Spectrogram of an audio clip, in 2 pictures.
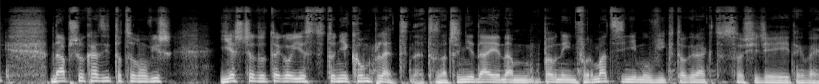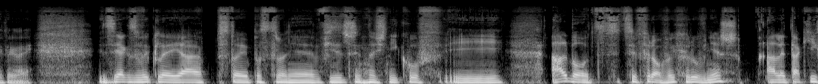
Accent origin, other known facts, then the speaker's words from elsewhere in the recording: Gdańsk, Pomeranian Voivodeship, Poland; Ale ja się wychowałem w Gdańsku i większość twarzy i tych ludzi kojarzę.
